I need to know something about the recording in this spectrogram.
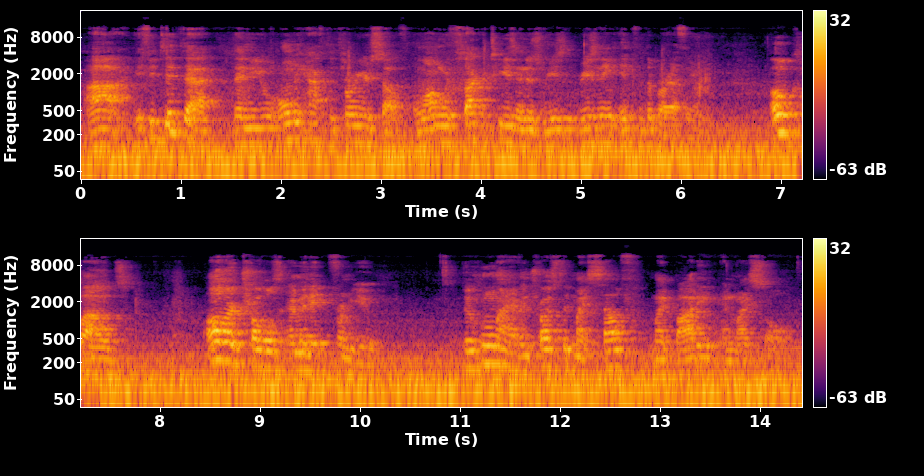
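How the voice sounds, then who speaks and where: A man's voice: medium pitch, animated, moderate pace, close to an everyday voice. A man playing a poor, gullible old Greek father who declaims with indignation in an amateur reading of ancient comedy. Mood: rueful. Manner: declamatory, indignant, stumbling over some words. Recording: echoey room, distant mic, faint noise.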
